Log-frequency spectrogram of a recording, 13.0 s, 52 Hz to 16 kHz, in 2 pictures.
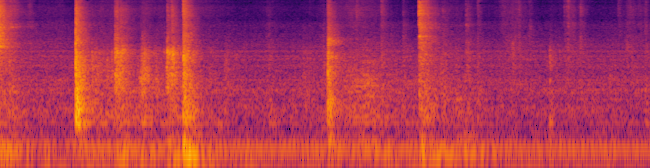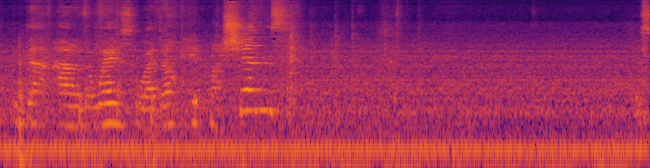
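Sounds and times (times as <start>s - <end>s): dishwasher racks clattering: 3.4s - 5.0s.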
